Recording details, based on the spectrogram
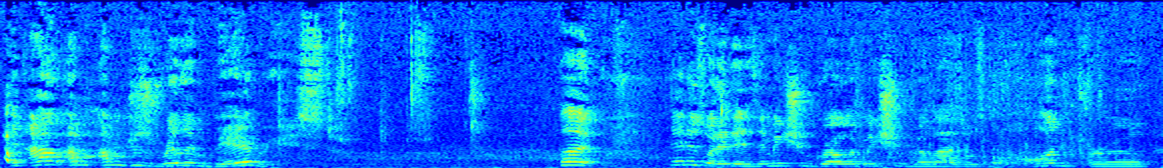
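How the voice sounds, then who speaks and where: Late-20s woman, podcast co-host, blunt and laughing, slightly high voice, off-mic in an echoey room. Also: measured pace, distant mic, noisy background. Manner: blunt, laughs often, swears freely. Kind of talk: casual chat. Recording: roomy echo, a bit off-mic.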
